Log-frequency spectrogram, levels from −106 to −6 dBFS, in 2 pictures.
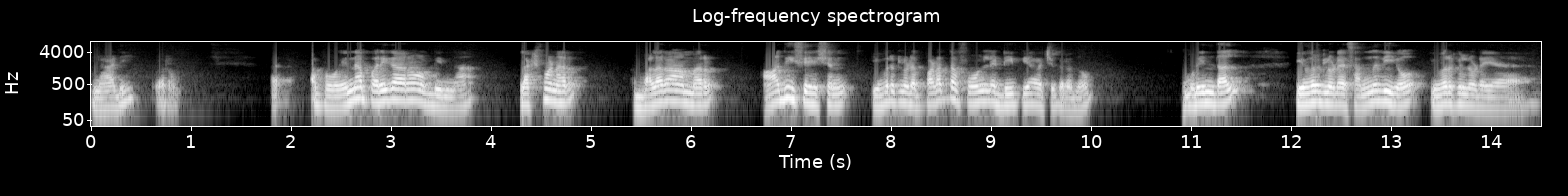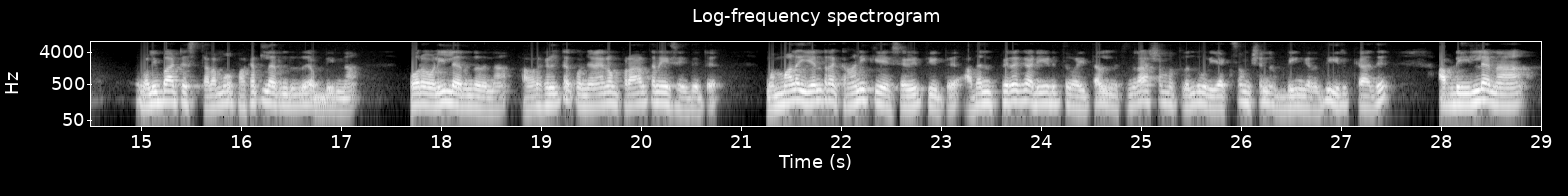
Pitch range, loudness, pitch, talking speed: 130-160 Hz, -17 LUFS, 145 Hz, 95 wpm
